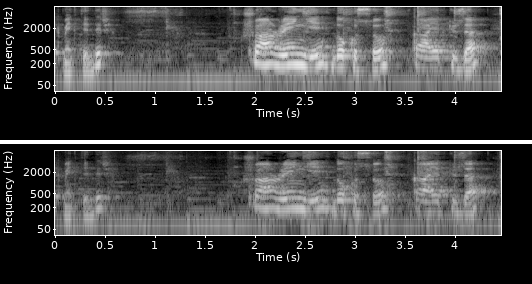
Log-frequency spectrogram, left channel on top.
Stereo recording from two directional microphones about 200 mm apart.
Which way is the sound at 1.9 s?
35° left (ahead or behind).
